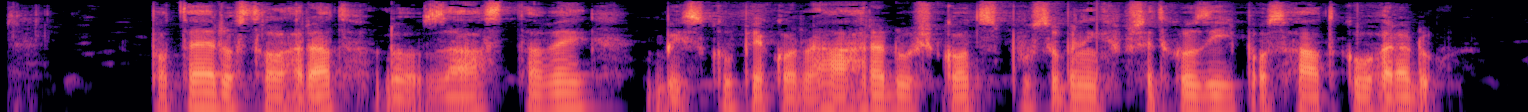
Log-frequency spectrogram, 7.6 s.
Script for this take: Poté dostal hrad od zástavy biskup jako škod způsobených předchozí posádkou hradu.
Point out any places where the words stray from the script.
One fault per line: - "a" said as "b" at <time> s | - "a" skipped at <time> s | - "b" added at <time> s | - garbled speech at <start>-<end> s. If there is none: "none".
- "od" said as "do" at 1.9 s
- "náhradu" added at 4.0 s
